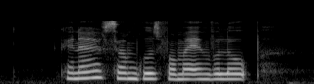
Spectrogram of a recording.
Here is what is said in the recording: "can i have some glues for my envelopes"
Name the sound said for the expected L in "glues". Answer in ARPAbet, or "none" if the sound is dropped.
none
